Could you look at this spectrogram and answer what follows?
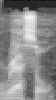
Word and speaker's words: wrestle: Whistle, wrestle, thistle, hustle, bustle, nestle, apostle.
